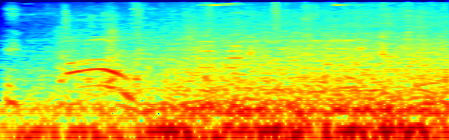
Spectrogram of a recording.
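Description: Road traffic on a busy city street, a steady noise with a low rumble, with a brief voice sound about half a second in.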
